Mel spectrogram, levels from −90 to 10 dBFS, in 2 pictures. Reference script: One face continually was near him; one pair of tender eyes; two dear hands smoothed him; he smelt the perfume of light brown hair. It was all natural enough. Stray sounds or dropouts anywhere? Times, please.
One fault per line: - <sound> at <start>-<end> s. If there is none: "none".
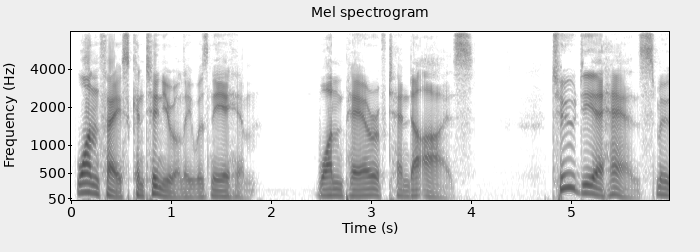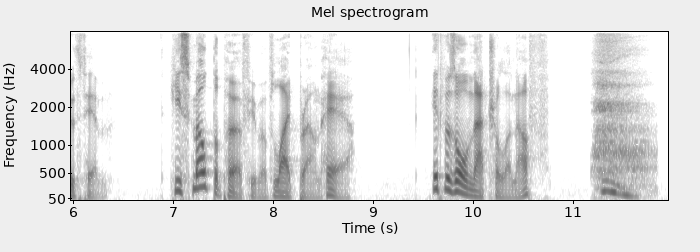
- breath at 11.2-11.9 s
